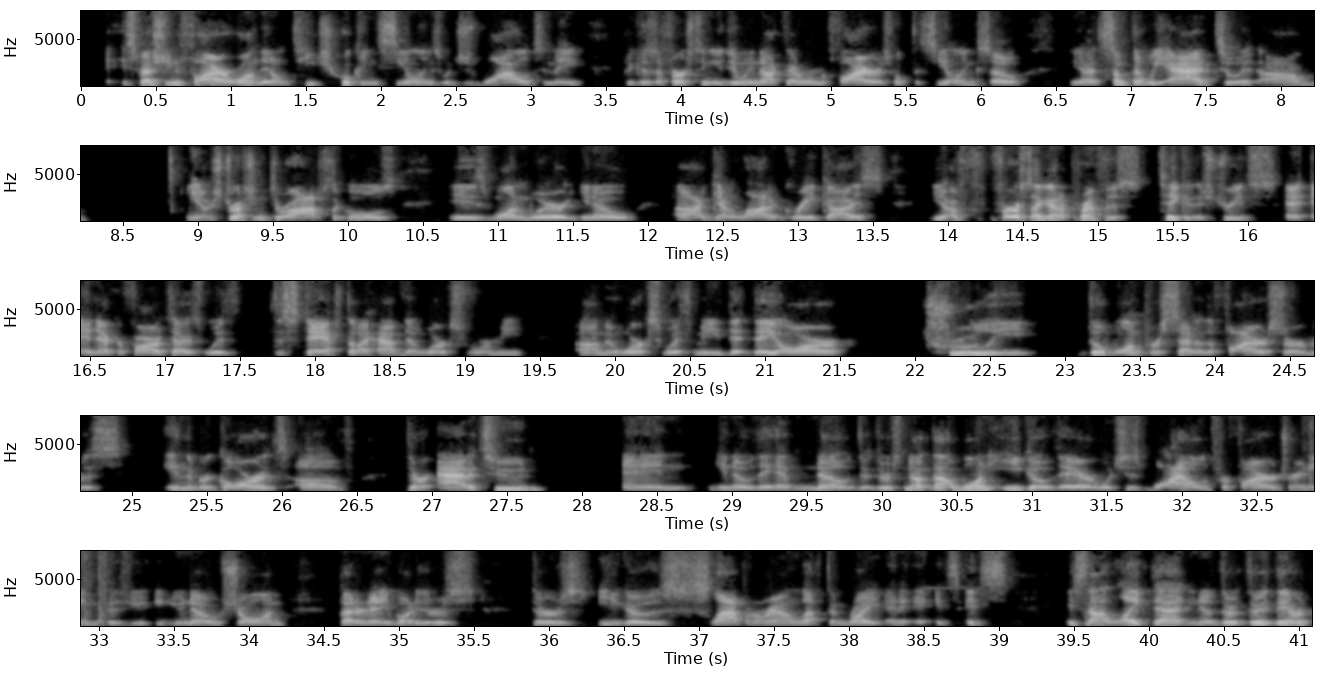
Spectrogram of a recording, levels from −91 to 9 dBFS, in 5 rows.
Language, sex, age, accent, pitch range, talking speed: English, male, 20-39, American, 125-165 Hz, 220 wpm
